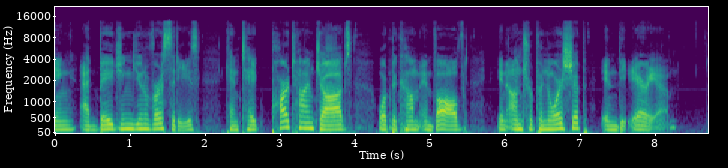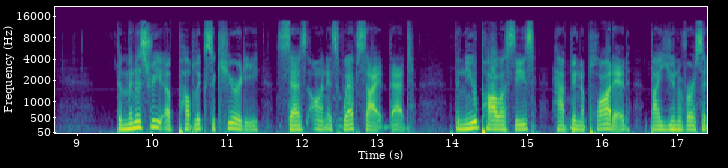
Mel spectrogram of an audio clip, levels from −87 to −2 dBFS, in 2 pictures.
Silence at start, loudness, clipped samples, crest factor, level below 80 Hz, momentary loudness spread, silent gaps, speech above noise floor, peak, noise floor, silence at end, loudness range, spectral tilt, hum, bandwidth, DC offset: 0 s; -18 LUFS; under 0.1%; 16 dB; -34 dBFS; 11 LU; none; 40 dB; -2 dBFS; -57 dBFS; 0 s; 3 LU; -5.5 dB/octave; none; 13.5 kHz; under 0.1%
